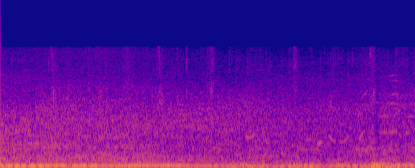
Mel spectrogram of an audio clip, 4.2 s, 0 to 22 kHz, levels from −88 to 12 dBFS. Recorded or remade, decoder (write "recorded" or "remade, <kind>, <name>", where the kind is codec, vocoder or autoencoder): recorded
